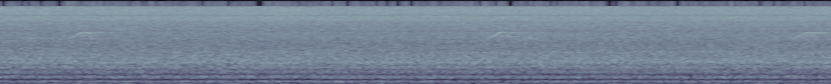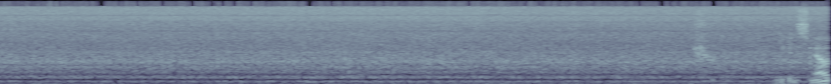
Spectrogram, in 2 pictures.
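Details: Many honey bees of a swarm taking over an empty hive on a driveway: a long, steady, low buzzing drone that barely changes, ending in a short sharp clatter.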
